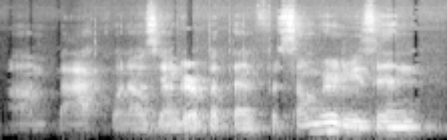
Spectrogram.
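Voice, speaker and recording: A man's voice: mid-range voice, fairly quick, creaky. A young Canadian man, a student, chatting casually about language with many ums. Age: young adult. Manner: relaxed, many ums, talks at length. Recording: roomy with faint background noise.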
